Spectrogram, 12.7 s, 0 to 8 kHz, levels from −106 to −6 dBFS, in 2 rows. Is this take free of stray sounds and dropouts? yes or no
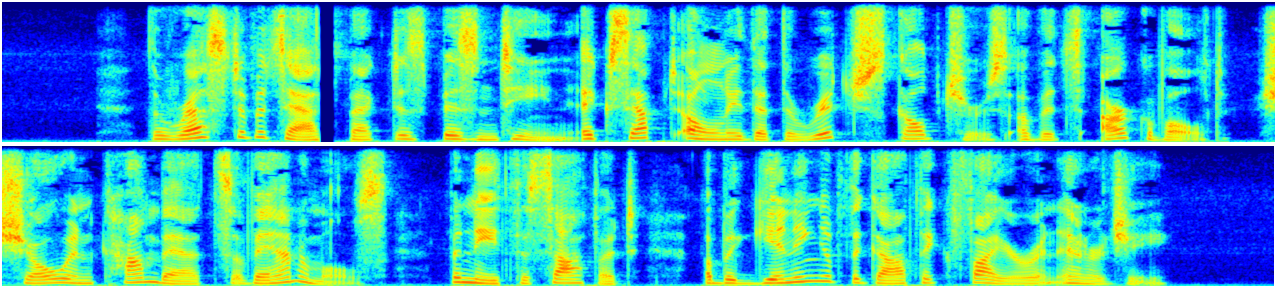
no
